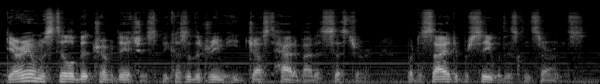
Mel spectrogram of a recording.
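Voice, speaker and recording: A man narrating an audio drama in an even storytelling way. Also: fairly low pitch, fast, rough recording. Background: faint background music.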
